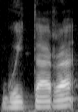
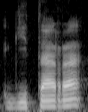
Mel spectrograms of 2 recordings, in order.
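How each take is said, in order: First: A 'w' sound is heard after the g. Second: No 'w' sound is heard after the g. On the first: The speaker calls it wrong. "It's not guitarra" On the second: The speaker calls it right. "it's guitarra"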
